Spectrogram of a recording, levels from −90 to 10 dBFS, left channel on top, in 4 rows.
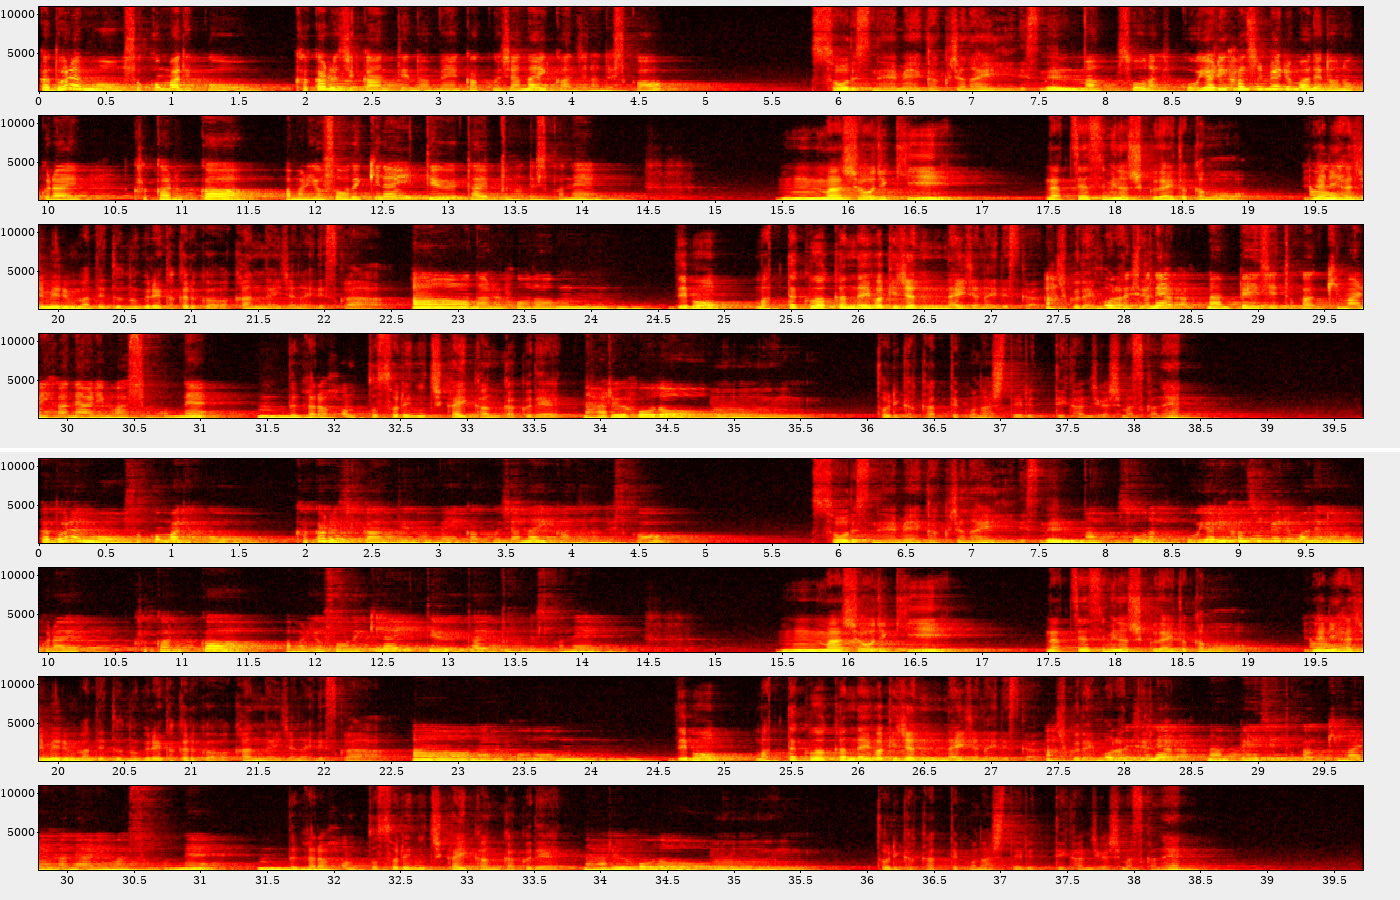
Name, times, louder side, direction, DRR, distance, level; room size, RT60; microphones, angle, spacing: voice 1, 0.0-1.7 1.9-4.7 7.5-10.2 10.6-11.5 11.8-14.1 19.5-19.8 22.7-24.4 27.4-27.5 27.8-31.1 31.4-31.9 33.9-34.9 38.2-38.3, left 2 dB, 75° left, 6 dB, 1.0 m, -20 dB
voice 2, 5.8-7.7 15.5-16.8 17.5-19.0 19.4-22.4 24.6-28.5 31.7-33.7 34.8-35.6 36.1-38.3, left 1 dB, 10° left, 6 dB, 0.4 m, -22 dB
11.5 x 8.5 x 9.2 m, 2.1 s
head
